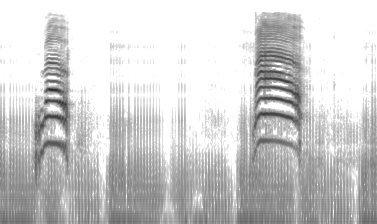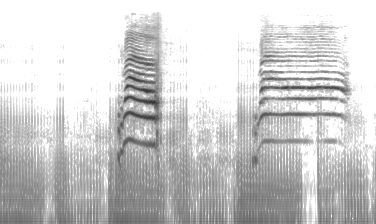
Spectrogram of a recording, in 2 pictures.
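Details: Little newborn kitten crying out for its mother and owner, four high meows about three seconds apart, the first three short and rising, the last longer and flatter, with soft low rumbling between calls.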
